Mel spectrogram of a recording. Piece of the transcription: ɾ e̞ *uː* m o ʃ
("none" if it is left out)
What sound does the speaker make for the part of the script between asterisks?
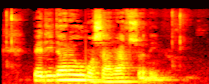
uː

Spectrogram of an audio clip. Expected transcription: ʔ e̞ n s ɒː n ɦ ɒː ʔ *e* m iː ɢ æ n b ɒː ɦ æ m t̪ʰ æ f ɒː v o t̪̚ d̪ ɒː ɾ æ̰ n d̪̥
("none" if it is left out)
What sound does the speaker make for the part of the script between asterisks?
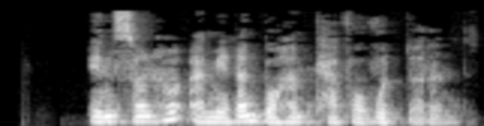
æ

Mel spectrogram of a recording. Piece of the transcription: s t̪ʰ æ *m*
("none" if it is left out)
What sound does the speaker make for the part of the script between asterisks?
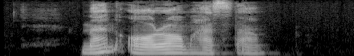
m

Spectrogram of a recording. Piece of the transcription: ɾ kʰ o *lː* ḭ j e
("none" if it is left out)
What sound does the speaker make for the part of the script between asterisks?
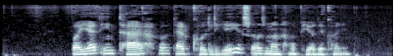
lː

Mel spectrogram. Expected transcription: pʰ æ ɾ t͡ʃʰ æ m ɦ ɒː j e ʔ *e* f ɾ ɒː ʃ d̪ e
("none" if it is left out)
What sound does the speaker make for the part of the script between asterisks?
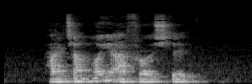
æ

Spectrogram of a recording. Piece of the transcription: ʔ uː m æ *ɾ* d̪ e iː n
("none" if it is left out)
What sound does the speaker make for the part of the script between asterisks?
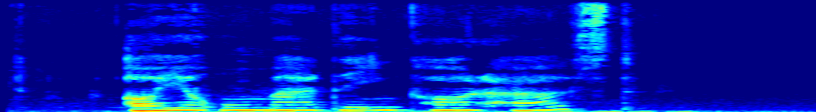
ɾ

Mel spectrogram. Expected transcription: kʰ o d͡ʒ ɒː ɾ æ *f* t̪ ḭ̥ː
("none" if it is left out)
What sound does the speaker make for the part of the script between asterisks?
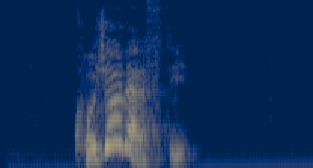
f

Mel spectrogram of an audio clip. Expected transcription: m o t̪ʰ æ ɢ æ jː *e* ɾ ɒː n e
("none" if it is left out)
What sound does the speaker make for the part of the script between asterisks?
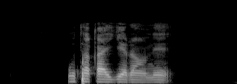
e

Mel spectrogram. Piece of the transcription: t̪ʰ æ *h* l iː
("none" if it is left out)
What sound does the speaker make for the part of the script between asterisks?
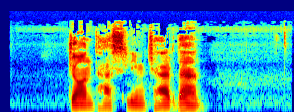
s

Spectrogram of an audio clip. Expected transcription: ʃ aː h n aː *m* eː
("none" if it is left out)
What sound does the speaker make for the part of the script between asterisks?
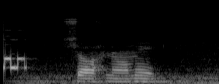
m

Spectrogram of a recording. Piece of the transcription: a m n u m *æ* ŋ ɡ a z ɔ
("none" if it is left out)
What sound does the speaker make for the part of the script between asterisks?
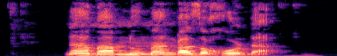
a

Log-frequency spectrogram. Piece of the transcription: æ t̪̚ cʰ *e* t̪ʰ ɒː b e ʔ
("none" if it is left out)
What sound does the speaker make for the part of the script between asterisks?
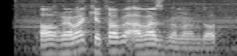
e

